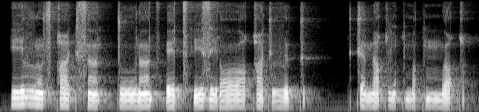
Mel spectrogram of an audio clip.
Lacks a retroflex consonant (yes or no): yes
